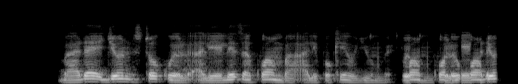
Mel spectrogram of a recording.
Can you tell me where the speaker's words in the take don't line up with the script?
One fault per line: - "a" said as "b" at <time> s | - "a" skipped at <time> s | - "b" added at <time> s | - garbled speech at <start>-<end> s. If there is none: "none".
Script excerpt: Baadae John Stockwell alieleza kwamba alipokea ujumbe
- garbled speech at 4.0-5.0 s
